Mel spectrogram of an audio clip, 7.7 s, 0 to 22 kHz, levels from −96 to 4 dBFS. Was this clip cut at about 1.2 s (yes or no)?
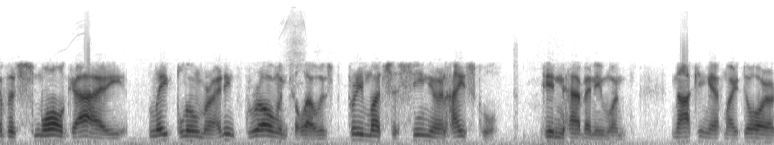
yes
